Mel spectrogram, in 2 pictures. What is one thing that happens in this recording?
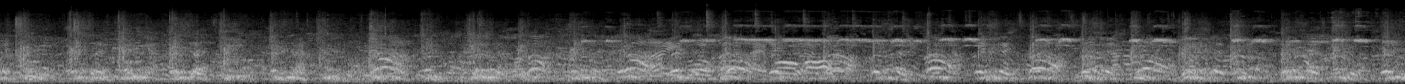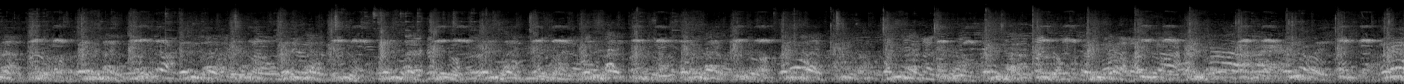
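Many people shout and cheer all around.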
